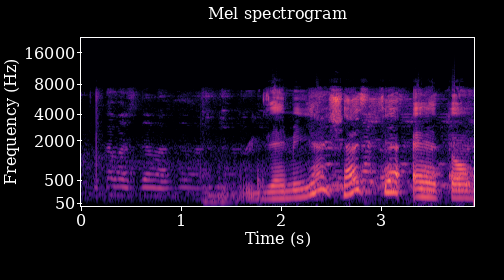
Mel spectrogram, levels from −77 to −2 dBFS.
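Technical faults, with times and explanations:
0.87 s to the end, feedback echo between two devices: from here on, the speech keeps coming back at a steady gap of roughly 0.4 seconds, with the loudest return only about 10 dB under the direct sound. It sounds like two devices in the same room on one call. One plays what the other's mic sent, that mic hears it again, and neither echo canceller can remove sound from a loudspeaker that isn't its own.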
